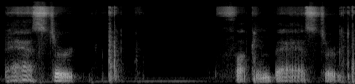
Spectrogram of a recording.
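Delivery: whispered bitter curse; muttered curse. Real, not acted. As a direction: hiss it under your breath. Muttered curse after silence.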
